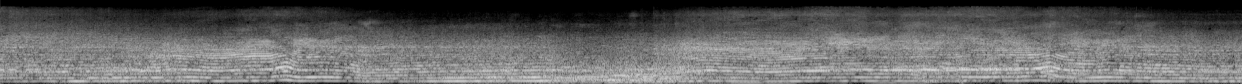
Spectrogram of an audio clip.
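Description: Motorcycle engines revving repeatedly, their pitch rising and falling several times over a steady drone.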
